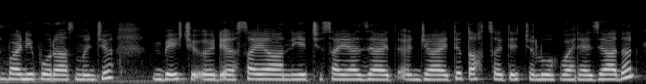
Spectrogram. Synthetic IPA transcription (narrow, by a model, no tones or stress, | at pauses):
bɐɳiːpoːɾaːsmɐnʲt͡ʃʰi | beːʃt͡ʃʰiʔəɖʲasɐjaːnjet̪̚t͡ʃʰisɐjaːzʲaːjt̪nd͡ʒaːjt̪ʲit̪ɐht̪t͡sʰɐt̪ʲɐt̪̚t͡ʃʰiloːkʰʋɐɦɾʲjaːzʲjaːd̪an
